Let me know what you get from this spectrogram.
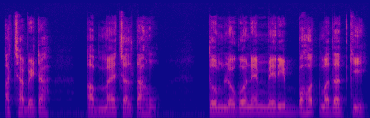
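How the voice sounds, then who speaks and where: A man playing a kindly, frail old wandering holy man in a cartoon moral story, speaking gently. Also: mid-range voice, measured pace, dry recording, studio quality, lightly acted. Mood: kindly, blessing.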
